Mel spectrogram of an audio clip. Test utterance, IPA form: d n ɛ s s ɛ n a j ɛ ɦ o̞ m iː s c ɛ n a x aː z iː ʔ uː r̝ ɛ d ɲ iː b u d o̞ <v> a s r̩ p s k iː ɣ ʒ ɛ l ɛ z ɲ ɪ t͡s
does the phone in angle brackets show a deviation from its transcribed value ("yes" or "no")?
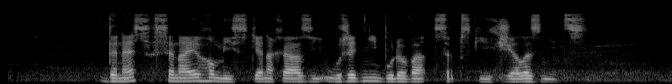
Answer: no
